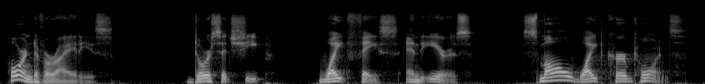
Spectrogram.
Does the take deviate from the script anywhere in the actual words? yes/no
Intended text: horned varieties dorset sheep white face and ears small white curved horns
no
